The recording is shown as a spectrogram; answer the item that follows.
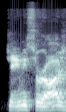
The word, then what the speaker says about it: Jamie Siraj: Did I pronounce that all okay? Jamie Siraj.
